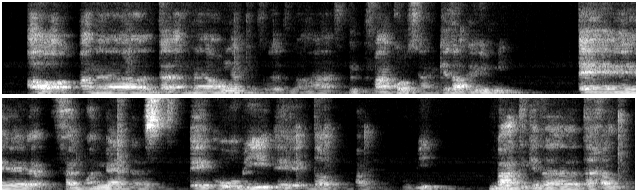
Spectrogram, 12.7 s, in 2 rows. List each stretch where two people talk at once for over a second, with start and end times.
none

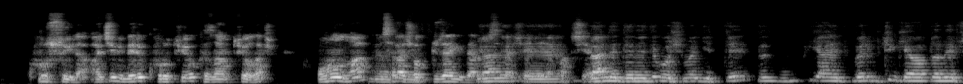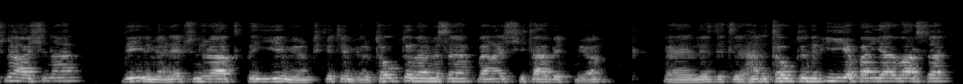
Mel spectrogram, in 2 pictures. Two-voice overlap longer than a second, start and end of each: 4.8-6.0

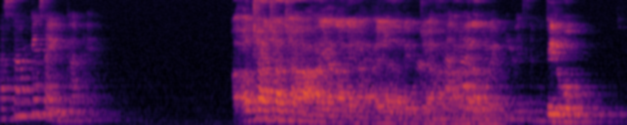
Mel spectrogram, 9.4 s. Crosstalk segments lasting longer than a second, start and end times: 6.1-7.3

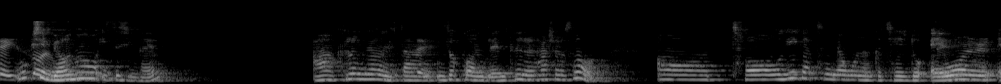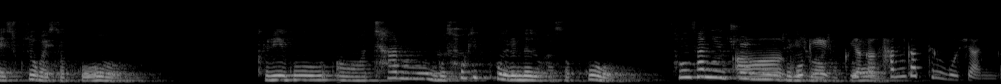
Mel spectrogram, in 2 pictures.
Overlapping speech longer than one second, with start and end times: 17.3-18.9

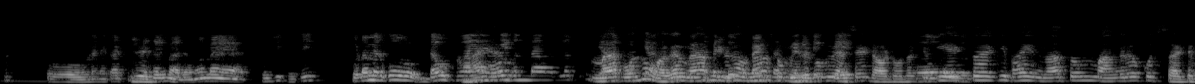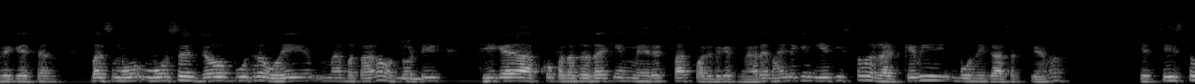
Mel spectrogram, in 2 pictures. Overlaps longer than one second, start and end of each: 6.0-8.5

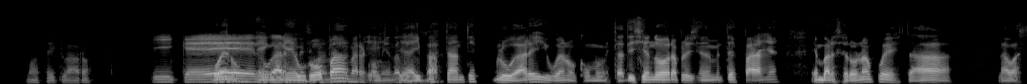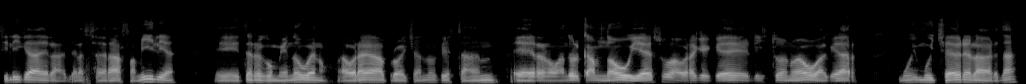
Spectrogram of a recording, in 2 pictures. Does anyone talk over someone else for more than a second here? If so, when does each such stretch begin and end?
2.1-4.4

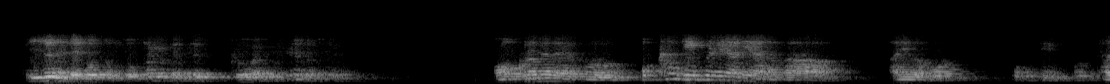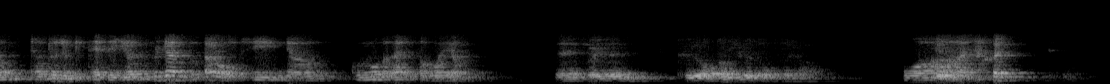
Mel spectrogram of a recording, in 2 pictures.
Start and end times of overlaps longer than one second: none

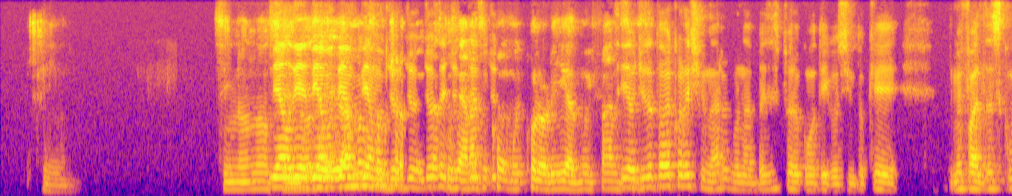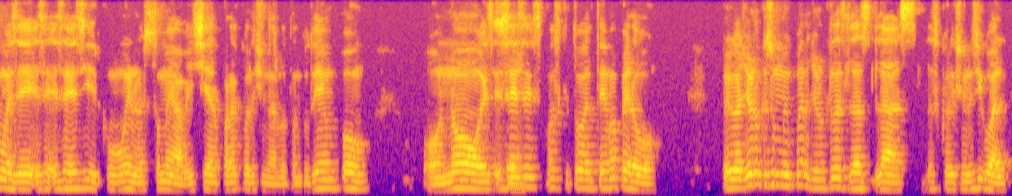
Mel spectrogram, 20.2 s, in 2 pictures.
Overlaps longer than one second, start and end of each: 2.7-4.8

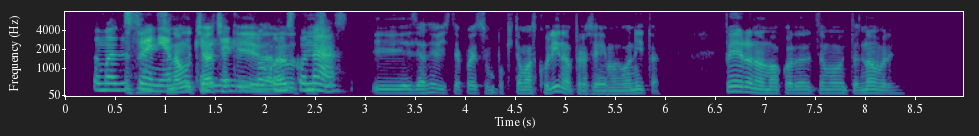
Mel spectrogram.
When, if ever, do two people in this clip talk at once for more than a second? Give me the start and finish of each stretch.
0.6-2.7

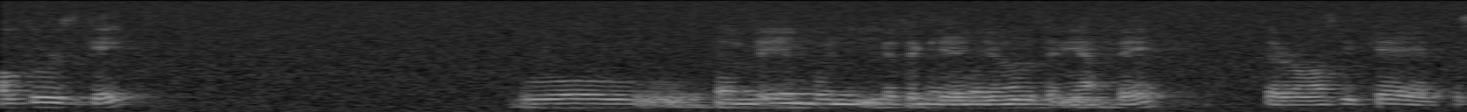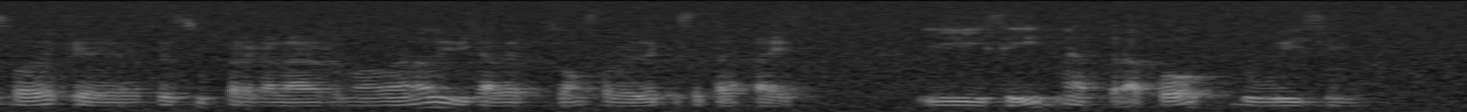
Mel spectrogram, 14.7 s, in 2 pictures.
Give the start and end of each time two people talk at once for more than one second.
4.4-5.6

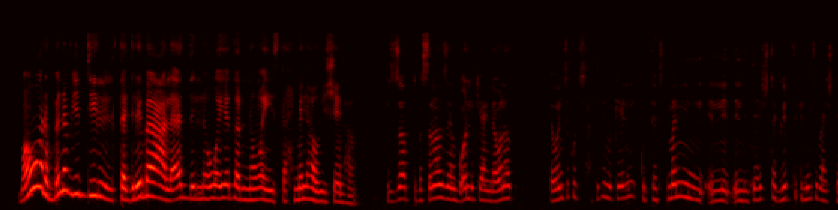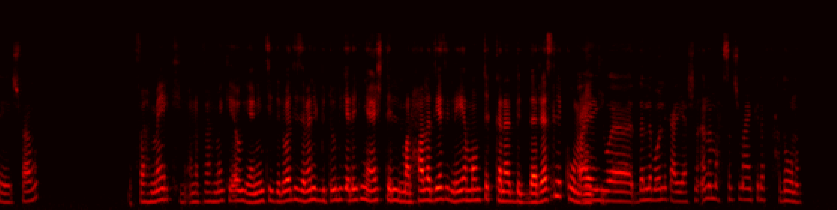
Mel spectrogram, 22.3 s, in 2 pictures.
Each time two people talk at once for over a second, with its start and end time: none

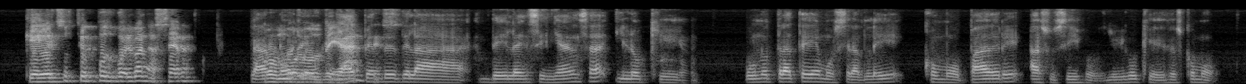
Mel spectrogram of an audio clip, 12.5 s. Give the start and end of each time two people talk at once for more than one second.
2.6-4.0

